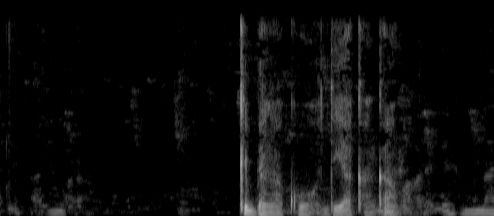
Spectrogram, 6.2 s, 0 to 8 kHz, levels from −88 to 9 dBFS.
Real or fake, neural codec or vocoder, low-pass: real; none; 7.2 kHz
